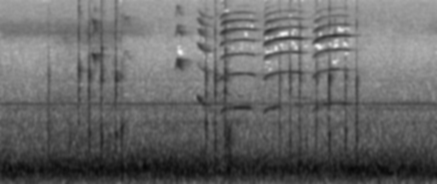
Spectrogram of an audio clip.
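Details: High, thin whistles from a cotton-top tamarin in Colombia. Scattered sharp chirps give way to a quick series of slightly falling, harmonic-rich whistled notes in the middle, over a constant low background hum.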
